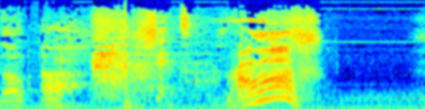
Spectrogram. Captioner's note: grunts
